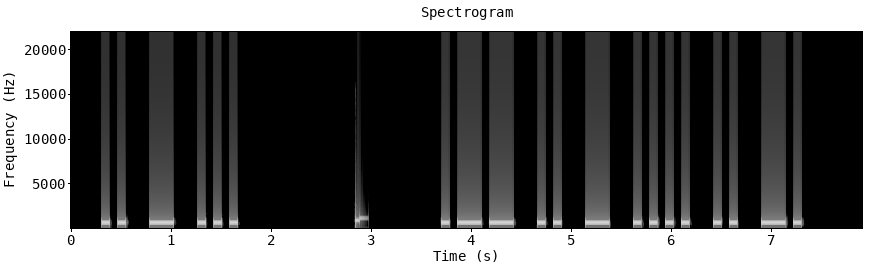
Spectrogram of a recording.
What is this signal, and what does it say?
Morse code, heard as a keyed tone, about 15 wpm, 700 Hz. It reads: ITS WITHIN
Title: Sets of 2 Words - New Word Drill - 15wpm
